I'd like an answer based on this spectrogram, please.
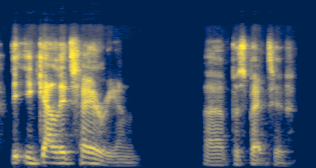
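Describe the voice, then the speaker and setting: A fairly slow pace with a British accent. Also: man. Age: 70s. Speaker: academic speaker. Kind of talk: lecture.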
